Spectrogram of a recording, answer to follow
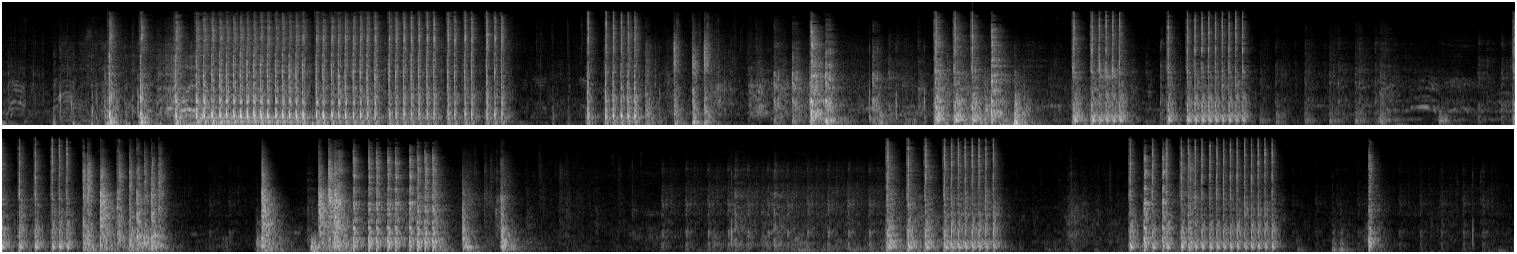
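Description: Paintball markers firing rapid-fire bursts, several volleys of one to three seconds each with short pauses between, the longest near the start.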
